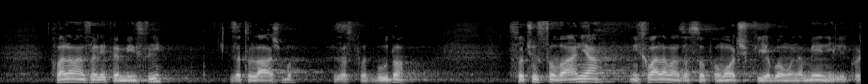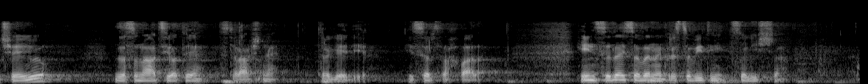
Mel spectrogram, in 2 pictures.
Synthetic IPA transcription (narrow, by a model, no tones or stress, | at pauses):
xʋaːlaʋamzaleːpɛmiːslizat̪olaːʒbɔzaspɔd̪buːd̪ɔ | sɔt͡ʃust̪ʋɔʋaːnjainxʋaːlaʋamzawsoːpɔmoːt͡ʃkijɔboːmɔnameːnilikɔt͡ʃeːlju | zasanaːt̪sijɔt̪eːst̪ɾa̰ːʃnɛ | t̪ɾaɡḛːd̪ḭjɛ̰ | issəɾt̪sa̰xʋa̰ːla̰ | insɛd̪ajsɛʋəɾnɛnpɾɛt̪st̪aʋiːt̪ist̪aliʃt͡ʃa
